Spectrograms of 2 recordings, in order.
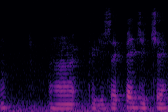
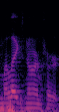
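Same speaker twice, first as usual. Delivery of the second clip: normal talking voice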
